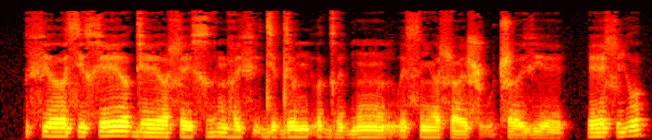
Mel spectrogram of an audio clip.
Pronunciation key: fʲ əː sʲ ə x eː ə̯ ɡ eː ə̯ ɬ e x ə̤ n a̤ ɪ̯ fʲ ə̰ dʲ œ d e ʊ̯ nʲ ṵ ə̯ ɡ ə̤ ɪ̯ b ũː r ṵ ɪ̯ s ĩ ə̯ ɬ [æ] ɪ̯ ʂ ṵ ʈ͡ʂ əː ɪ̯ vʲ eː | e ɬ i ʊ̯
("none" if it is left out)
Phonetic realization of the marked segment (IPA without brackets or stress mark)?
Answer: œ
